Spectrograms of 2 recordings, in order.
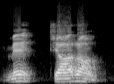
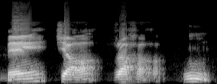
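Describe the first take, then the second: First: The last words shrink to a quick 'ra oo'. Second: Every word is pronounced fully and carefully. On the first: The speaker calls it right. "रहा की जगह केवल बोला रा और हूं की जगह केवल ऊ" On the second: The speaker calls it wrong. "ऐसे पूरे पूरे सही सही शब्दों का उच्चारण"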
